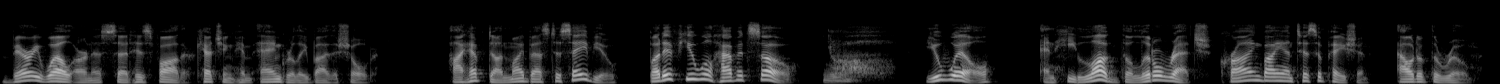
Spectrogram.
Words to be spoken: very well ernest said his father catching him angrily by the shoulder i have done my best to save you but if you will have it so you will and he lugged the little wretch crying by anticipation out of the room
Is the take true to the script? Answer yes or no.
yes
